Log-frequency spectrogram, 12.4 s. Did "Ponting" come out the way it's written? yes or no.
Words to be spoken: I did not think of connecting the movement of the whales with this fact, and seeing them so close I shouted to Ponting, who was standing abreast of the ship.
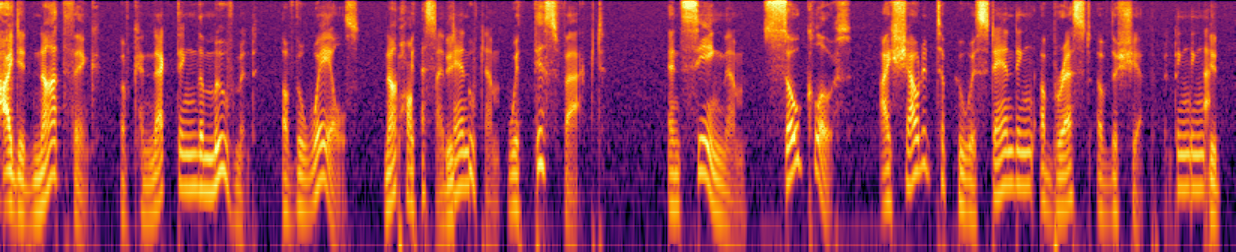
no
